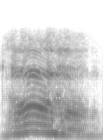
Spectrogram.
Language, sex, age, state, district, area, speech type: Bengali, male, 60+, West Bengal, North 24 Parganas, urban, conversation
